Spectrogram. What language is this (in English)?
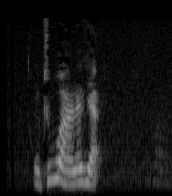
Chinese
